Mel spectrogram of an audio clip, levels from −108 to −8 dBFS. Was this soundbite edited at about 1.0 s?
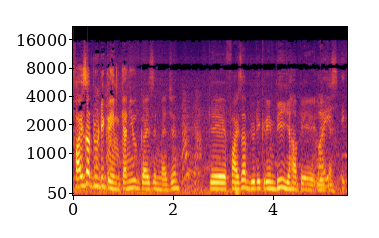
no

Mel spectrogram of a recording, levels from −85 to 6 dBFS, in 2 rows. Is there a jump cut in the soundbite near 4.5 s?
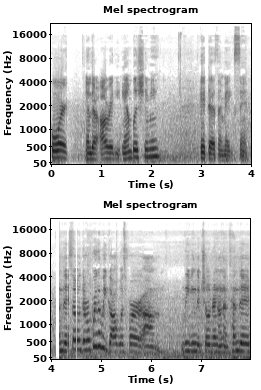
yes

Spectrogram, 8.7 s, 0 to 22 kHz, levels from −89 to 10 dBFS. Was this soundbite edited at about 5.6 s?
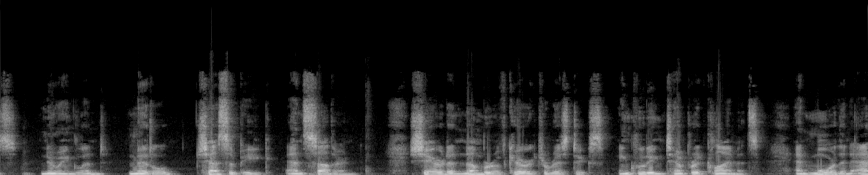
no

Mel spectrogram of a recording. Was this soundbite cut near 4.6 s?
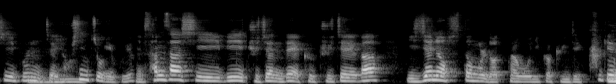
no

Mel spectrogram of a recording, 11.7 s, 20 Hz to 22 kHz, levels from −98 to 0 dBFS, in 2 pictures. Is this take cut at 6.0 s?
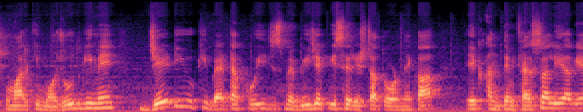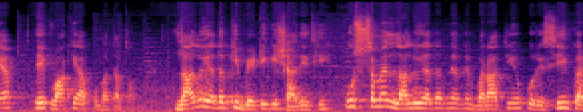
yes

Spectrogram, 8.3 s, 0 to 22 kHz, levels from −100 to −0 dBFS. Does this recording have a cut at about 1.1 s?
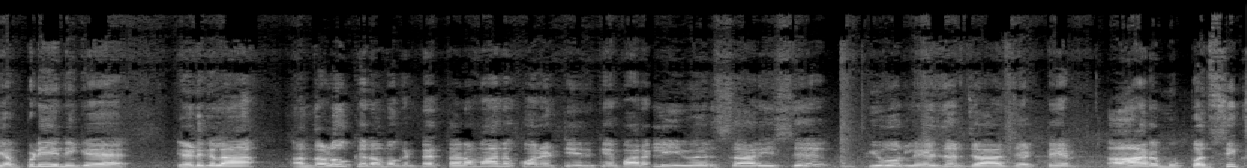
no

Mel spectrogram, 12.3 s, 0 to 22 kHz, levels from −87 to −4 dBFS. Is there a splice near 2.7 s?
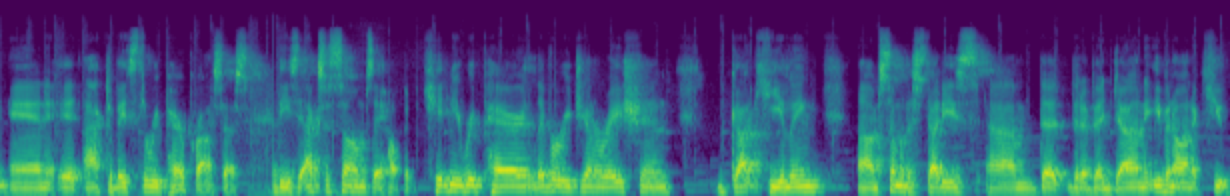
yes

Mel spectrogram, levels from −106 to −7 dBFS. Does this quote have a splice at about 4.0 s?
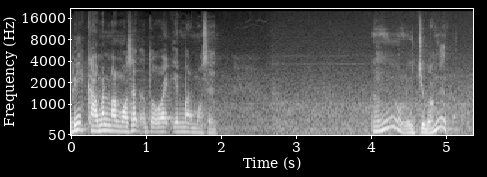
no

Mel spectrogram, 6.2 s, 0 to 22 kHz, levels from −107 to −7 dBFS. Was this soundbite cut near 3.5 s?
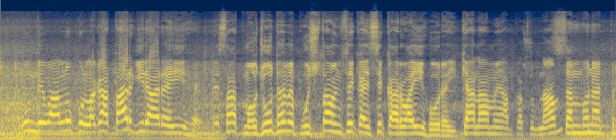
no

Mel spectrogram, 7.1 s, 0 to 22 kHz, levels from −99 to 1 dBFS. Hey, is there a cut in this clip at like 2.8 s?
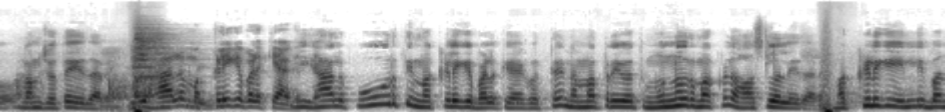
no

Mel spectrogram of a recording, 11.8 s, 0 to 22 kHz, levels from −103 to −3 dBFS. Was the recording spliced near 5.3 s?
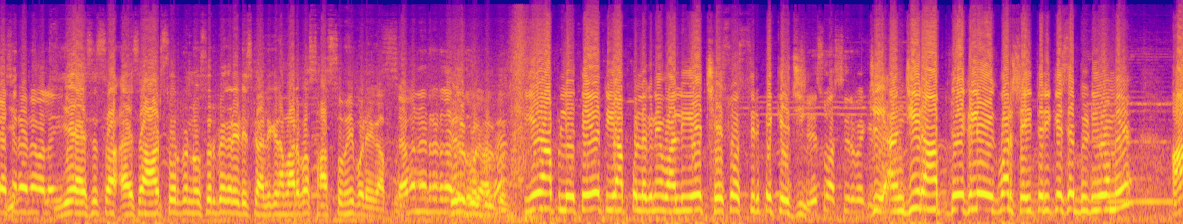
yes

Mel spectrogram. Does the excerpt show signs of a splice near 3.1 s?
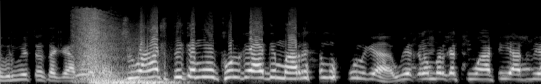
no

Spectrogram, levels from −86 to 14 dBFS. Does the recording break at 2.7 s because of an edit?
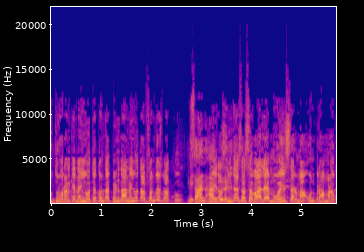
yes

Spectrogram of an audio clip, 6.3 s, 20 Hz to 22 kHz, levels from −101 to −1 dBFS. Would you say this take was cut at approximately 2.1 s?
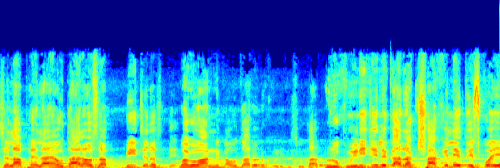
yes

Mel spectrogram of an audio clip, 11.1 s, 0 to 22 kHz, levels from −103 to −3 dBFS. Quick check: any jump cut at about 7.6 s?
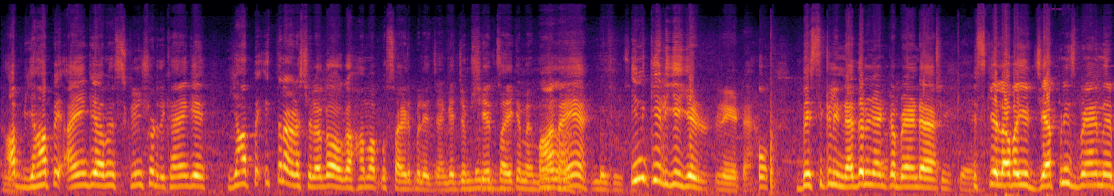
yes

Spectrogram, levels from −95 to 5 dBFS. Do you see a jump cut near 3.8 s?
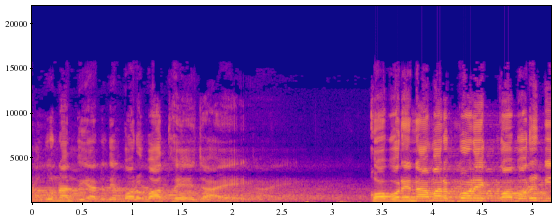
no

